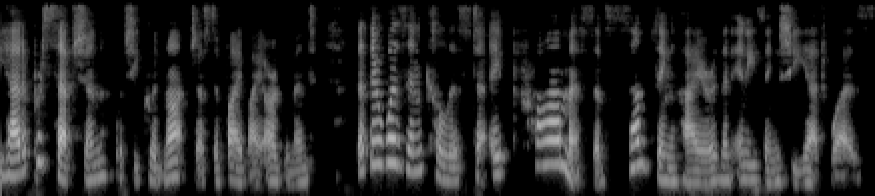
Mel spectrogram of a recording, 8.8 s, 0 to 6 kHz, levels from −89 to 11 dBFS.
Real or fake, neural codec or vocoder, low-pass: real; none; 5.4 kHz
